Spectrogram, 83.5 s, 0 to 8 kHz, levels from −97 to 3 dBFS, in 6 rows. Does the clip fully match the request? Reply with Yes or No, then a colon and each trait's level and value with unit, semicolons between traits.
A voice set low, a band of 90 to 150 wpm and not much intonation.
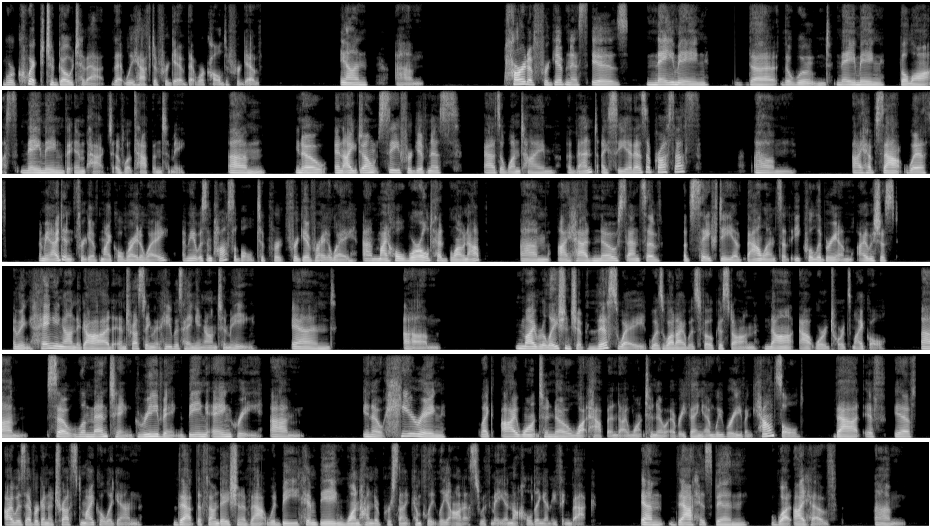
No: medium, 165 Hz; average, 140 wpm; narrow, 2.2 semitones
